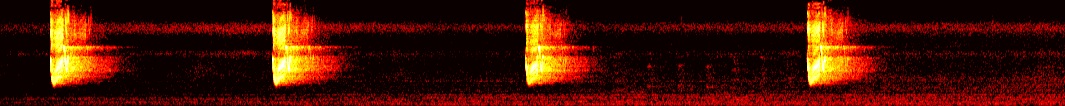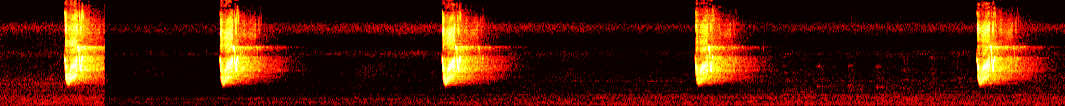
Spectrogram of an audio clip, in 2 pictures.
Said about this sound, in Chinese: 怎么样？你们有感受到我平常那个在那个鸟叫声的频率，在三更半夜的那种魔音感吗？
